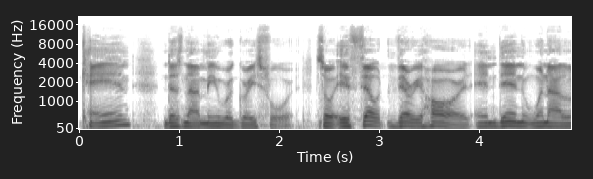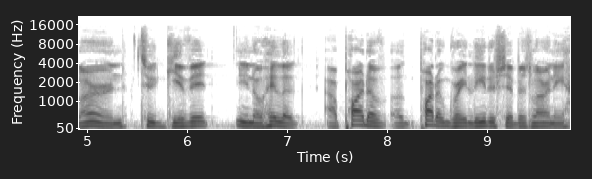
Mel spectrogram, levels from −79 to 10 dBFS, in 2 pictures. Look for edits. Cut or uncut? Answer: cut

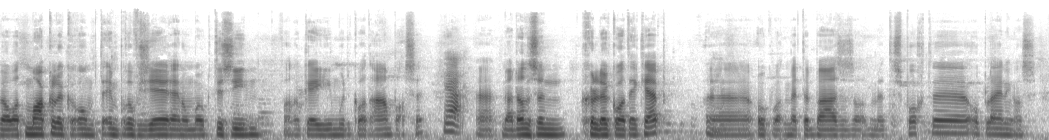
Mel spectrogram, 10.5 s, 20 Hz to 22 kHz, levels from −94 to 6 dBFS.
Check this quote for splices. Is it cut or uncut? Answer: uncut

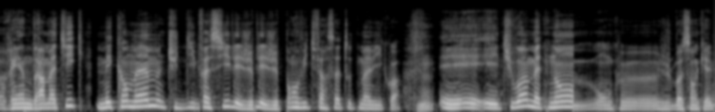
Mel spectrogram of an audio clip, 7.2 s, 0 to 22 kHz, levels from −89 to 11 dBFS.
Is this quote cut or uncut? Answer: cut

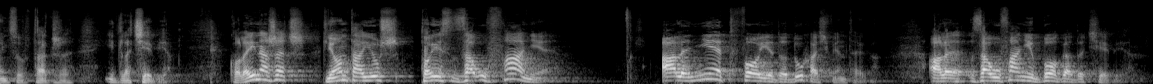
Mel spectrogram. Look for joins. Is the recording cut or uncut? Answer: cut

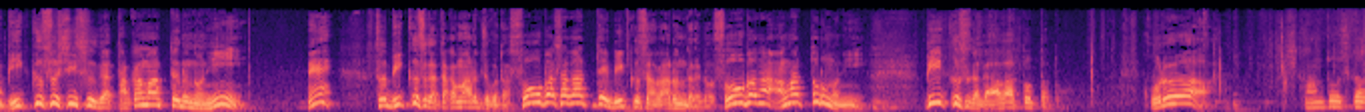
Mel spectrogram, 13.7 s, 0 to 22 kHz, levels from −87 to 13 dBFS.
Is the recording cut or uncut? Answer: uncut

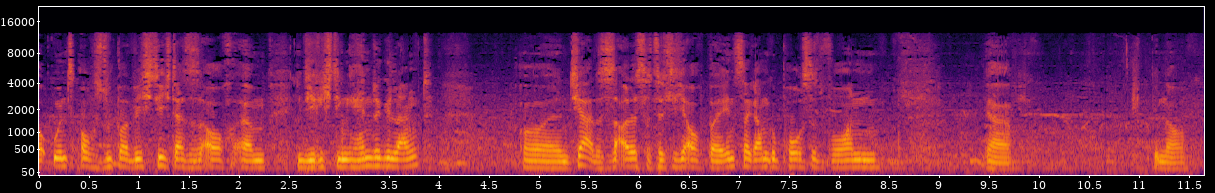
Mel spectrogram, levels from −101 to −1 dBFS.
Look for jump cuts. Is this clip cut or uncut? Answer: uncut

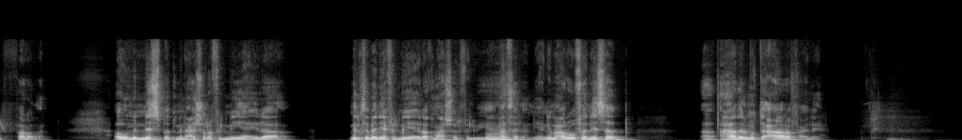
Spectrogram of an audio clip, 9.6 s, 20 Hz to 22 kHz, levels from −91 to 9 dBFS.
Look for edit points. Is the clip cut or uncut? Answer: cut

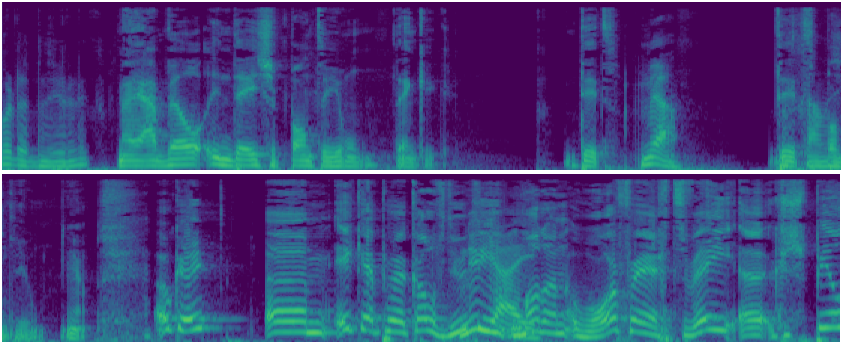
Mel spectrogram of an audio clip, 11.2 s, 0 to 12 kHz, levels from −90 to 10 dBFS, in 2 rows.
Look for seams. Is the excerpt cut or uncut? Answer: uncut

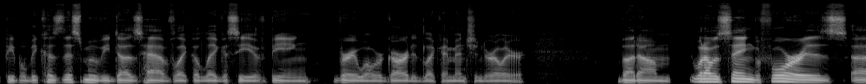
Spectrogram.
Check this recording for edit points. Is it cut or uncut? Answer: uncut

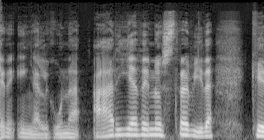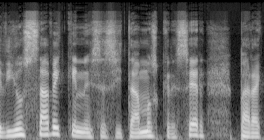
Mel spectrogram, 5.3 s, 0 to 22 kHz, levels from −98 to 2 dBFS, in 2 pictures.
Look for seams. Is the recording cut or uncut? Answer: uncut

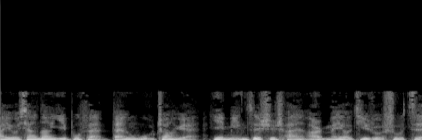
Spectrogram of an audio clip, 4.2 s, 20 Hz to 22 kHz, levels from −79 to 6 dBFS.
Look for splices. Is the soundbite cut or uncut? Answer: cut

